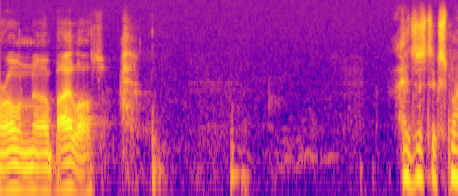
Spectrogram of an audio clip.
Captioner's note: sighing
